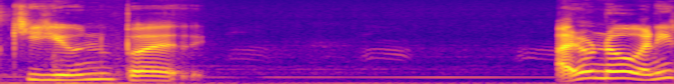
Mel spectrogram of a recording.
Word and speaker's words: Qi Yun: i pronounce it wrong i did look up how to say the main character's name which was ki yoon but i don't know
